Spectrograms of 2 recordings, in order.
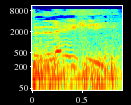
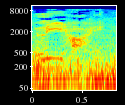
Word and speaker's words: Lehi: a native to Arabia told us how to pronounce Lehi l i h y he says Lehi is Lei L eeh he e e Lei not the way we say Lehi and Leon Li i y i a n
